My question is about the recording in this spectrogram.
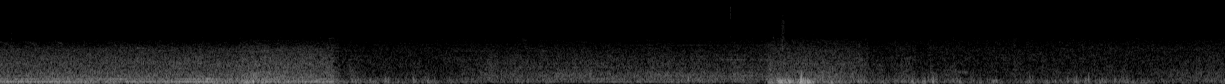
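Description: Wind on the microphone, high up in the open air. For the first three seconds there is a steady low hum under it, which cuts off suddenly. After that the wind is quieter, with one gust about eight seconds in.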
